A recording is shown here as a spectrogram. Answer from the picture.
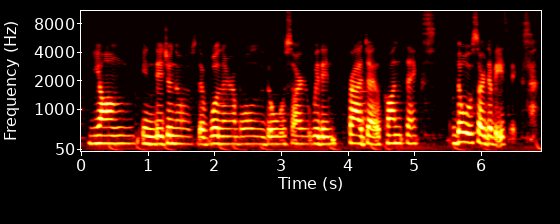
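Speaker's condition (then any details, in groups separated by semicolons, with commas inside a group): No condition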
